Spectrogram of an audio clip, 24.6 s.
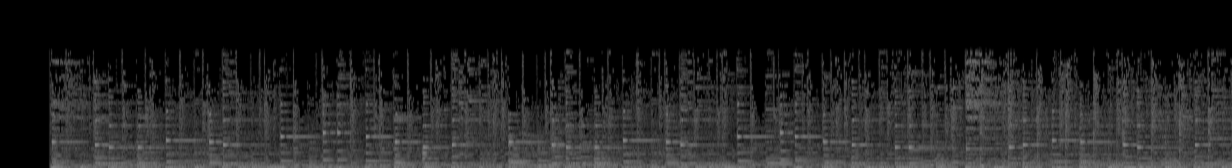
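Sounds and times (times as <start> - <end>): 
church band backing music: 1.3 - 24.6.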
